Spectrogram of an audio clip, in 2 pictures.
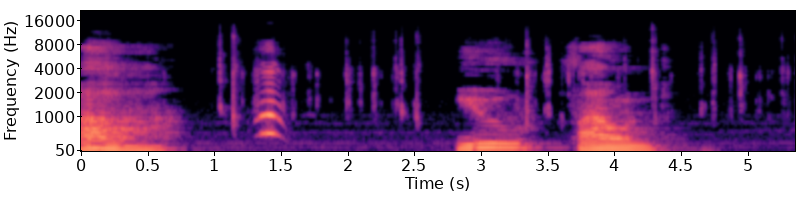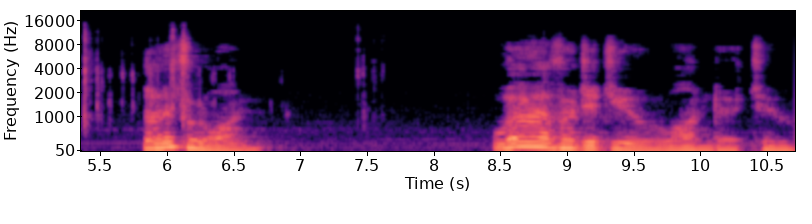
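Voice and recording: Loud and booming, a put-on character voice pitched low moves at a very slow pace with long, frequent pauses.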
